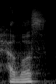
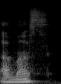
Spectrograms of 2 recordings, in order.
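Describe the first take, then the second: First: It is pronounced the Arabic way. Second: It is pronounced the French way. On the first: "les Arabes disent Hamas" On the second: "les Français disent Hamas"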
